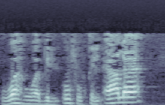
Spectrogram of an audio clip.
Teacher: قرأ قالون كلمة وهو بالأفق الأعلى بإسكان الهاء، فتصير وهو بالأفق الأعلى، والضم والإسكان في لغة العرب.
